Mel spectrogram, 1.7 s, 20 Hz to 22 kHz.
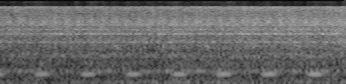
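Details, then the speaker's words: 1951 Ford F1 pickup, revived after sitting 20+ years with a rebuilt Holley 94 carburetor, new in-cab tank, fresh oil and a new U-joint. It idles evenly with a steady low rumble and a light regular pulse, running smooth. Slight smoke is thought to be oil burning off or moisture. "Thing runs smooth. I think it's just burning off some oil in the exhaust."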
